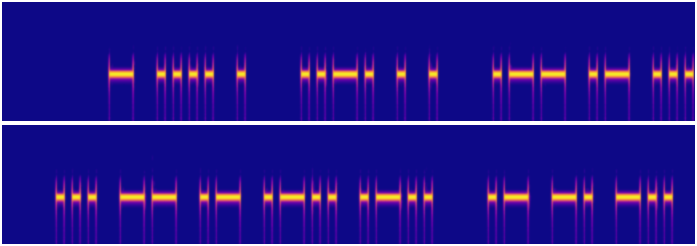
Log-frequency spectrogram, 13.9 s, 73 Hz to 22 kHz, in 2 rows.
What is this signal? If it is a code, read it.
Morse code, heard as a keyed tone, about 15 wpm, 700 Hz. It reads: THE FEE WAS SMALL AND
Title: Sentences from Top 1500 Words 15wpm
